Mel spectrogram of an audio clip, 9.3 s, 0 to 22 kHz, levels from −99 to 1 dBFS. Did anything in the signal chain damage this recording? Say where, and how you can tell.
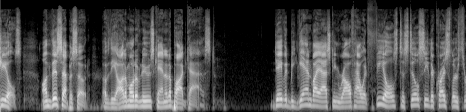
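No, nothing along the chain seems to have damaged this speech recording, so there's no stage to point to here.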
